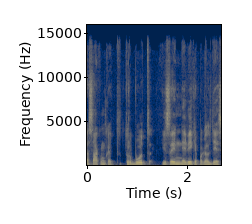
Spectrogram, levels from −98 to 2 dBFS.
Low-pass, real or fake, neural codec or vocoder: 14.4 kHz; real; none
